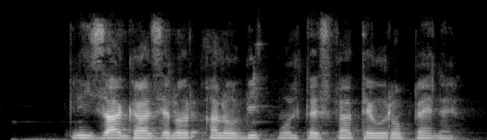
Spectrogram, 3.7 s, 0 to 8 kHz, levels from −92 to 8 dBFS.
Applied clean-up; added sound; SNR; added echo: neural mask model DeepFilterNet 3.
